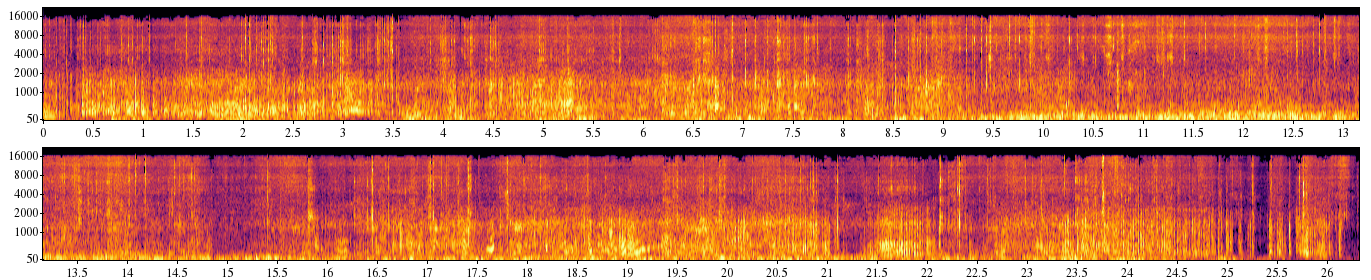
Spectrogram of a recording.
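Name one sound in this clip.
Wind rushes loudly past the skier.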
